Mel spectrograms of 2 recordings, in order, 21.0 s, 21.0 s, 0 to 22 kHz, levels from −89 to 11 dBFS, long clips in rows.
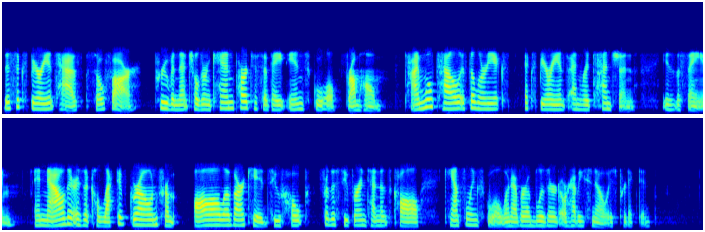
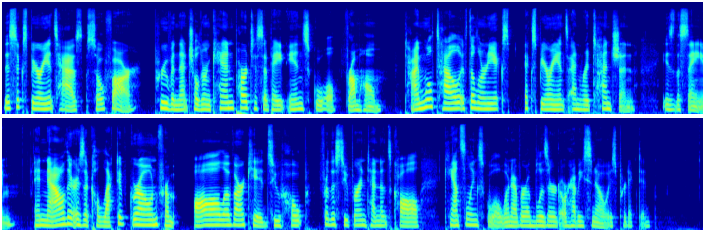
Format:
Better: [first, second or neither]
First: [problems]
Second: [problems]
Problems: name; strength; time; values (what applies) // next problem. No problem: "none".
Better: second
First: phone-call audio; nothing above 3.5 kHz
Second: none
